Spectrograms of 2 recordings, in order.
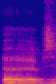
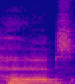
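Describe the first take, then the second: First: It is said with an American pronunciation. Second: It is said with a British pronunciation. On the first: The speaker calls it wrong. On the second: The speaker calls it right.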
